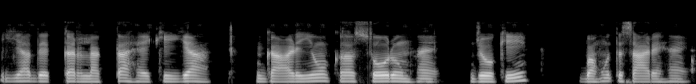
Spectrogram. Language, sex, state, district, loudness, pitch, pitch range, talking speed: Hindi, male, Chhattisgarh, Balrampur, -18 LUFS, 135 Hz, 130-145 Hz, 145 wpm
